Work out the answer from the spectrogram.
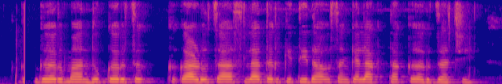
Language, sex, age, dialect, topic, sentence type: Marathi, female, 18-24, Southern Konkan, banking, question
